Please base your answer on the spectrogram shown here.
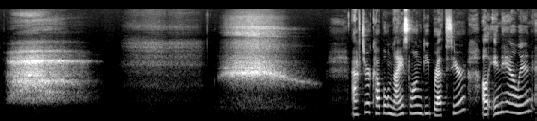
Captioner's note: breaths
